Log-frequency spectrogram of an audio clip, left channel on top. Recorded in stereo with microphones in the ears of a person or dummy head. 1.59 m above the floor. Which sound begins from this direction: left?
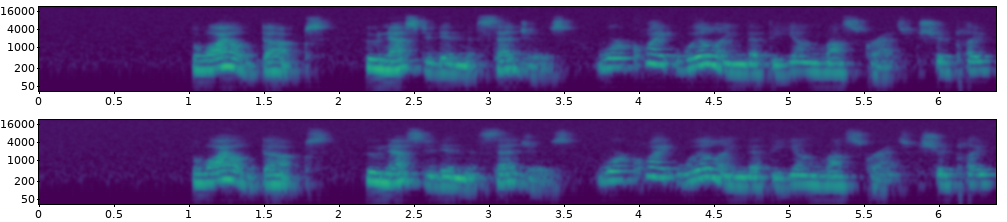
A woman speaking, at 1.0 s.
